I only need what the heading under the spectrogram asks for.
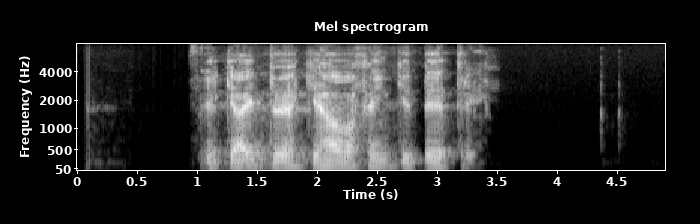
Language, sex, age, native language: Icelandic, male, 60-69, Icelandic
